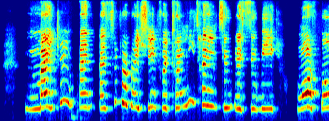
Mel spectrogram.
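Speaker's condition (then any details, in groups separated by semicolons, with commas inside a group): Cerebral palsy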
